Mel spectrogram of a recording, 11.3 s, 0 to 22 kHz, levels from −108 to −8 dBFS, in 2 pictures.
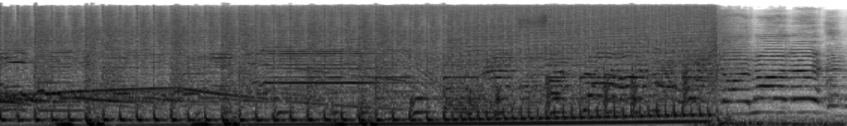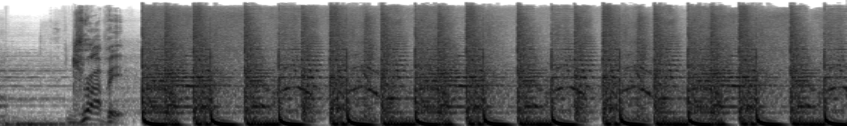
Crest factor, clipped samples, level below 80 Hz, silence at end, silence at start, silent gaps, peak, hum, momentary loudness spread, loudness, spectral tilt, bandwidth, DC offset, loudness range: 10 dB; under 0.1%; -14 dBFS; 0 s; 0 s; none; 0 dBFS; none; 6 LU; -10 LUFS; -4 dB/octave; 19.5 kHz; under 0.1%; 4 LU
